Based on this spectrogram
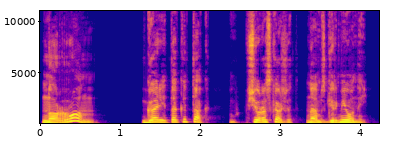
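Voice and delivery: high, loud protest; boy protesting eagerly; heated exclamation. Acted. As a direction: exclaim it hotly. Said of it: "горячо воскликнул Рон".

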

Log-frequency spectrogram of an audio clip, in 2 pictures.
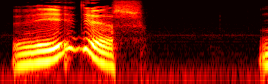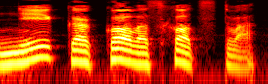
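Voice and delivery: loud, drawn-out triumph; slow, emphatic gloating; triumphant. A narrator's reading. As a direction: crow over being proved right. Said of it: "сказал он с триумфом".

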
